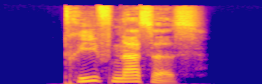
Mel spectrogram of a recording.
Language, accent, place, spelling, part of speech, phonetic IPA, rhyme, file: German, Germany, Berlin, triefnasses, adjective, [ˈtʁiːfˈnasəs], -asəs, De-triefnasses.ogg
- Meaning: strong/mixed nominative/accusative neuter singular of triefnass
